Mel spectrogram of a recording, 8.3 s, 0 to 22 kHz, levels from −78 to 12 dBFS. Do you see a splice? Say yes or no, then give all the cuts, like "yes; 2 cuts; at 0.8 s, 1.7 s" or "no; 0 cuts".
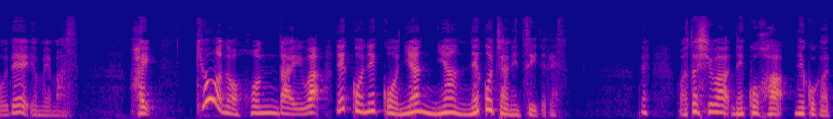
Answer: yes; 1 cut; at 3.3 s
